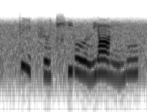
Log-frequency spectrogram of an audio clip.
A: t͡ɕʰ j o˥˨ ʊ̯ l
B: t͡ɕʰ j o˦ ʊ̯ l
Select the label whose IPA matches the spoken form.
A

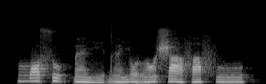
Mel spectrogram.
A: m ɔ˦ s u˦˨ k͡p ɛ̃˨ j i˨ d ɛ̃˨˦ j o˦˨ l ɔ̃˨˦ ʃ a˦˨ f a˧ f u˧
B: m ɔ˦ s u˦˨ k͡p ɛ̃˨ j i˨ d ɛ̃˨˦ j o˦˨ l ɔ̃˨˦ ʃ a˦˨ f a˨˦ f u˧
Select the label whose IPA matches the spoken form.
B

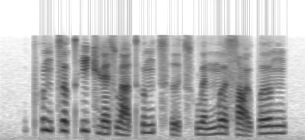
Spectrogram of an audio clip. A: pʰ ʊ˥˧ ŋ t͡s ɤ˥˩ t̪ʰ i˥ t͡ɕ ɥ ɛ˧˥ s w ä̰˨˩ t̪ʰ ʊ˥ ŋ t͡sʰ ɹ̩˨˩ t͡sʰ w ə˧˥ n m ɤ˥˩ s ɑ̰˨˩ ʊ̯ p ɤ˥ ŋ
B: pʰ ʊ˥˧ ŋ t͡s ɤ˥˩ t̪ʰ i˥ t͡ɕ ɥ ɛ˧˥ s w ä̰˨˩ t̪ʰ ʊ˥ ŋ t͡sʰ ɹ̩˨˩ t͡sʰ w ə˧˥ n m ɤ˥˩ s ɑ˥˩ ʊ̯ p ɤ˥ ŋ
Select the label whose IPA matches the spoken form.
A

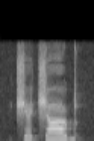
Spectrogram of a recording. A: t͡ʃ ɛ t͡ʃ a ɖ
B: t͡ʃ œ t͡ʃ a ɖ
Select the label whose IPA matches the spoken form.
A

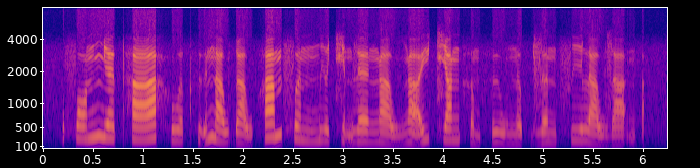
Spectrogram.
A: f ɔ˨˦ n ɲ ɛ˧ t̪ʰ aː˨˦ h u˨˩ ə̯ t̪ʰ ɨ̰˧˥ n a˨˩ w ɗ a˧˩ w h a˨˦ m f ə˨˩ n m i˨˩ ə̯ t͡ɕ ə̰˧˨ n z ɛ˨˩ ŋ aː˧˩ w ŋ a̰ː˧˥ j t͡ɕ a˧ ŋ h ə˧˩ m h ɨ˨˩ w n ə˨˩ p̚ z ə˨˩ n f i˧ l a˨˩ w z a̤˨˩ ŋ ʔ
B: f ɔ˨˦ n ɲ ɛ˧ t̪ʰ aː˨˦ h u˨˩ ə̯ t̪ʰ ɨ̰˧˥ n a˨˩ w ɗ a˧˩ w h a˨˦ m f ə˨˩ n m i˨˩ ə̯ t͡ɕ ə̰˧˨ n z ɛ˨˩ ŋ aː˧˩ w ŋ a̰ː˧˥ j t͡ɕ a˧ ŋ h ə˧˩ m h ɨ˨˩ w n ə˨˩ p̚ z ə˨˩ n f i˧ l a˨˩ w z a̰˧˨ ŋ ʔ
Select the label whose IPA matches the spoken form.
B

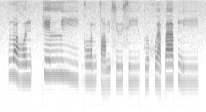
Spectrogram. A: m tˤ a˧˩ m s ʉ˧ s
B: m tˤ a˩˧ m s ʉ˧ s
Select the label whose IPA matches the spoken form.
B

